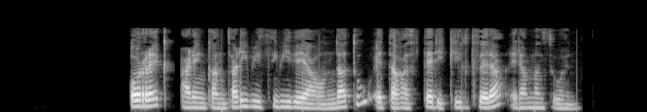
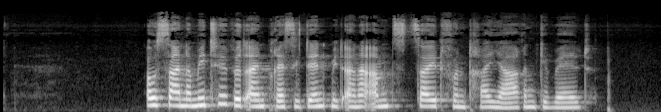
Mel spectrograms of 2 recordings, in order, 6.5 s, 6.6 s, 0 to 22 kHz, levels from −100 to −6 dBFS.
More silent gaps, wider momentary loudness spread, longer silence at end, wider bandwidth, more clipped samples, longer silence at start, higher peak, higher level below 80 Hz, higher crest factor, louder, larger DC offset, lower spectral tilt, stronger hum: first, 1.75-1.80 s vs none; first, 12 LU vs 8 LU; about the same, 0.7 s vs 0.75 s; second, 8 kHz vs 12 kHz; neither; second, 1.3 s vs 1.45 s; about the same, -4 dBFS vs -4 dBFS; about the same, -60 dBFS vs -62 dBFS; about the same, 20 dB vs 16 dB; second, -23 LUFS vs -19 LUFS; neither; about the same, -6 dB/octave vs -5 dB/octave; neither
